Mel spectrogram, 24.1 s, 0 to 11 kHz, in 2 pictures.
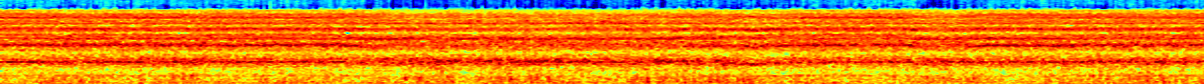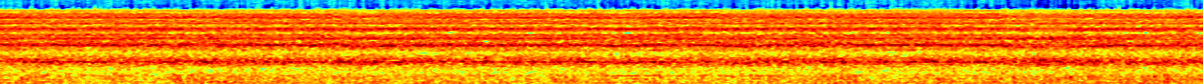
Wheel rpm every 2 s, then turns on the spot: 230, 230, 210, 220, 230, 230, 230, 230, 230, 230, 230, 220.
none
